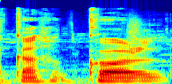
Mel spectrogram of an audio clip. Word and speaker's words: froid: - Well, in this case, "cold" would be "froid", with the French R, you know, it's a bit...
